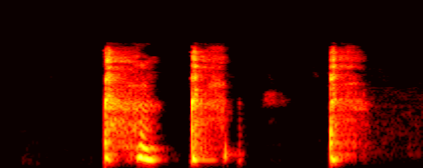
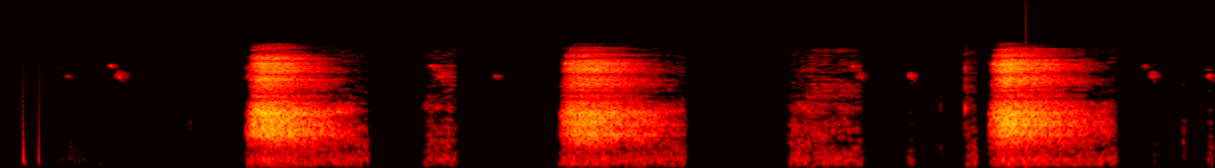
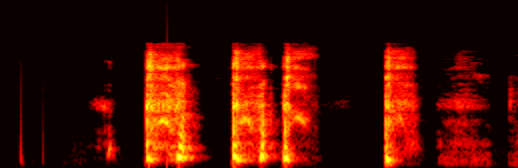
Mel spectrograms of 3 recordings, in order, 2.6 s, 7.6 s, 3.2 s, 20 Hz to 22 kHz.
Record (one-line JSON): {"three_cough_length": "2.6 s", "three_cough_amplitude": 29998, "three_cough_signal_mean_std_ratio": 0.32, "exhalation_length": "7.6 s", "exhalation_amplitude": 11684, "exhalation_signal_mean_std_ratio": 0.36, "cough_length": "3.2 s", "cough_amplitude": 29958, "cough_signal_mean_std_ratio": 0.32, "survey_phase": "alpha (2021-03-01 to 2021-08-12)", "age": "18-44", "gender": "Female", "wearing_mask": "No", "symptom_cough_any": true, "symptom_fever_high_temperature": true, "symptom_headache": true, "symptom_loss_of_taste": true, "symptom_onset": "3 days", "smoker_status": "Never smoked", "respiratory_condition_asthma": false, "respiratory_condition_other": false, "recruitment_source": "Test and Trace", "submission_delay": "2 days", "covid_test_result": "Positive", "covid_test_method": "RT-qPCR", "covid_ct_value": 20.5, "covid_ct_gene": "ORF1ab gene"}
